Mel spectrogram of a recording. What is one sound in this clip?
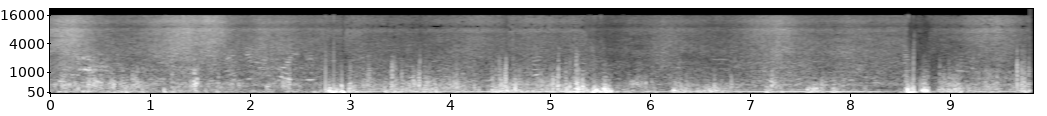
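Wind blows hard across the microphone.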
